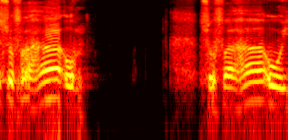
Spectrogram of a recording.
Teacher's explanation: سفہاء یہ ہے بڑا مد، اس کو ہم 5 الف کے بقدر کھینچیں گے،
